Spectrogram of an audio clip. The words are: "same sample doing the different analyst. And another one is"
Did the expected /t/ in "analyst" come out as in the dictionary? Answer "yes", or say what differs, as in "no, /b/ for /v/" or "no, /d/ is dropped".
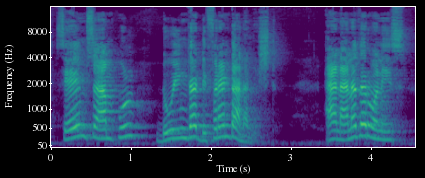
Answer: yes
